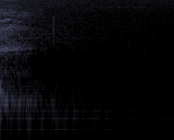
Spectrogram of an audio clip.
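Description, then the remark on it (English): A short, breathy sniff as someone smells a drink's aroma, quickly fading into quiet. “Let's get a proper nose. A little sniff of it.”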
